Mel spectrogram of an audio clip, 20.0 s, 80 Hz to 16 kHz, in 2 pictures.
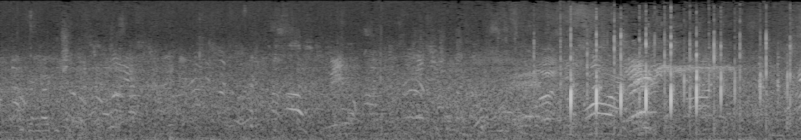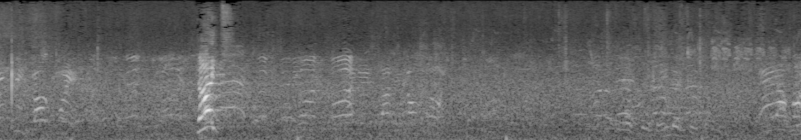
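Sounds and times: sharp claps: 6.5s - 10.4s
people shouting short calls: 12.2s - 14.8s.

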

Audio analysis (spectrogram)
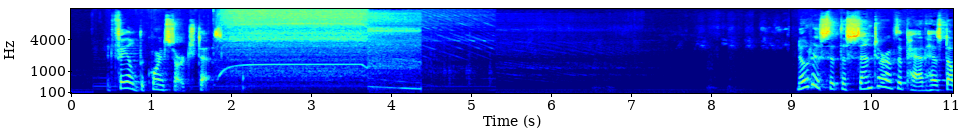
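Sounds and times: vacuum cleaner whining: 1.8s - 6.2s.

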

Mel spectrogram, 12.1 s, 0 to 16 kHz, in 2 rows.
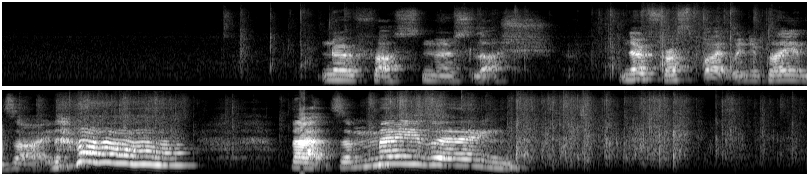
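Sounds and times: plastic packaging crinkling: 1.6s - 12.0s.

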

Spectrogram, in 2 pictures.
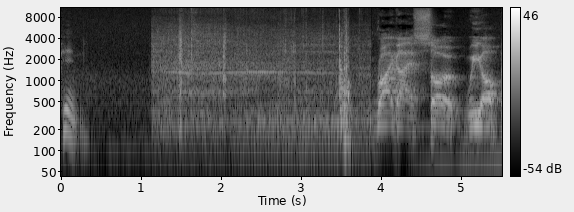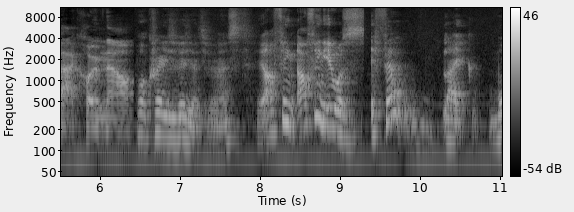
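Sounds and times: car engine running: 1.2s - 4.0s.

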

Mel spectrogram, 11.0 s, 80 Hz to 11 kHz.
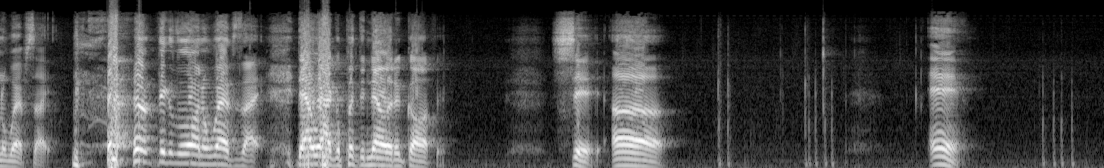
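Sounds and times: keyboard keys clicking: 7.2s - 7.4s, 8.0s - 8.5s, 10.4s - 10.8s.

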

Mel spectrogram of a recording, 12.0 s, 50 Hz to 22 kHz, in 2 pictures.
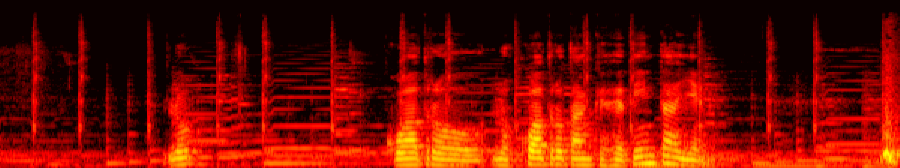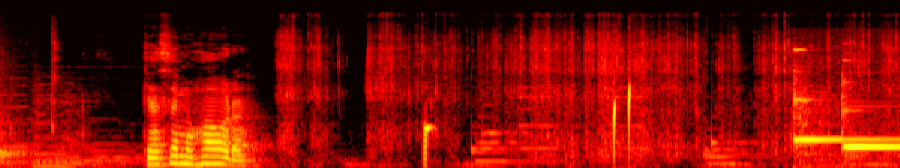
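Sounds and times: soft background music: 0.0s - 12.0s
plastic packaging crinkling: 7.8s - 12.0s.

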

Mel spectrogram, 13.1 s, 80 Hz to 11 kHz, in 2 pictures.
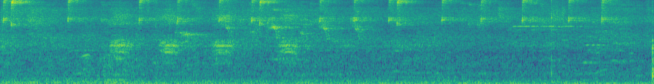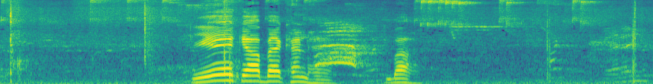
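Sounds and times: birds chirping: 0.0s - 8.7s, 10.4s - 13.0s.

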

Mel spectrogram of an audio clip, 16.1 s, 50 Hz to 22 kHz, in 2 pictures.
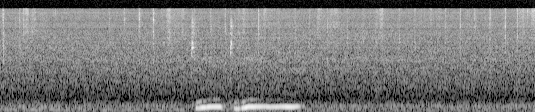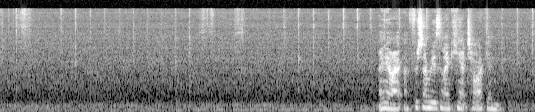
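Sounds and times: steady low hum: 0.0s - 16.0s
sponge dauber tapping paper: 4.9s - 16.0s.

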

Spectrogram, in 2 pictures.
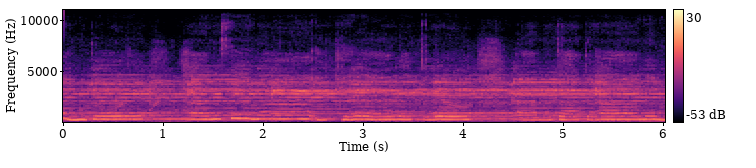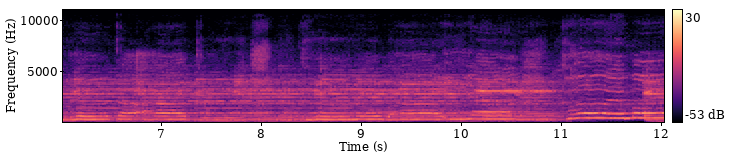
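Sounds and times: girl singing through a microphone: 0.0s - 12.0s
instrumental accompaniment: 0.0s - 12.0s.

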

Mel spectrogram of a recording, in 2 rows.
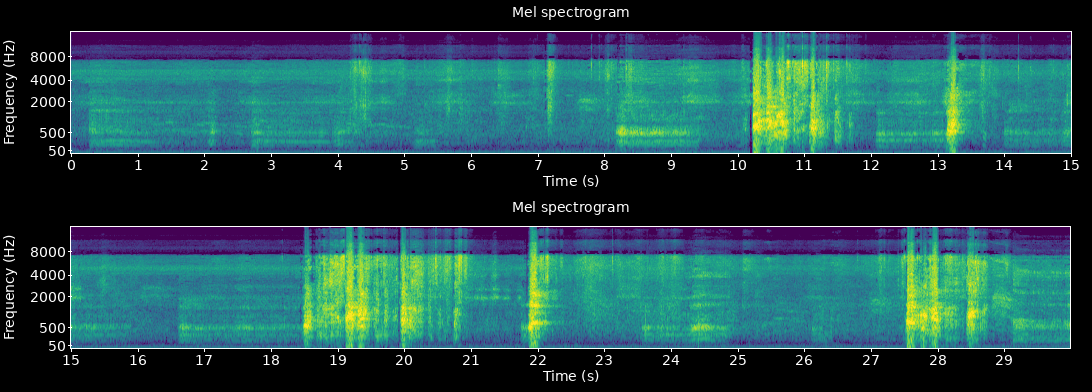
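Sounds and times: dog barking: 10.2s - 11.4s, 13.1s - 13.5s, 18.5s - 20.3s, 21.8s - 22.3s, 27.5s - 28.7s.

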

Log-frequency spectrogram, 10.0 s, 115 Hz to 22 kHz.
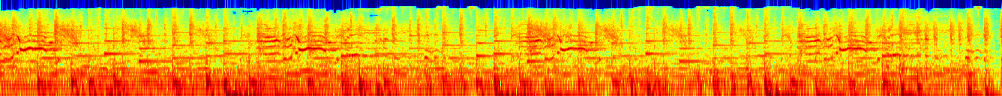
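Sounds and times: rave music with heavy bass: 0.0s - 10.0s.

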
